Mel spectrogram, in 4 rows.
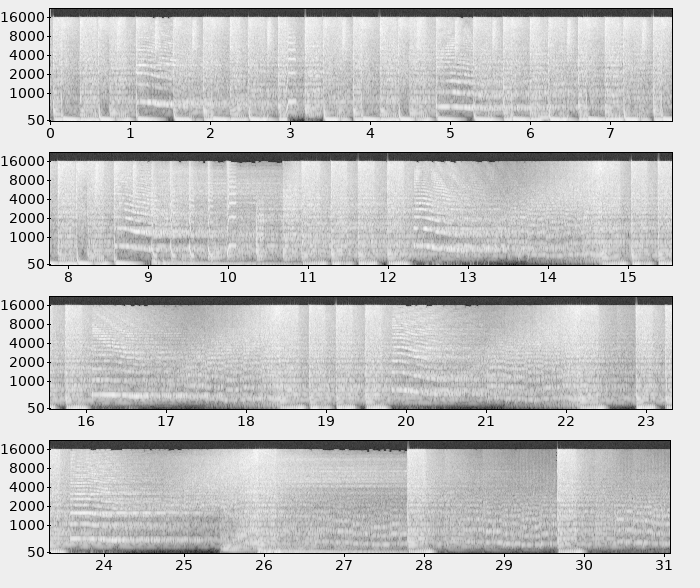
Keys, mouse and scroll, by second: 2.3-4.1 drag, 4.1 space, 5.7 space, 6.6-8.3 drag, 8.3 space, 14.9 space, 15.6-18.2 drag, 29.1-30.1 drag, 30.1 space.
